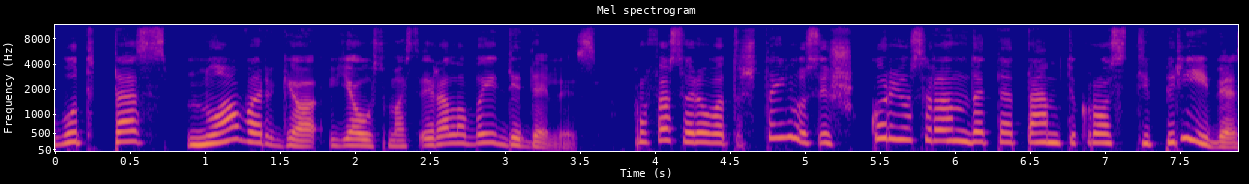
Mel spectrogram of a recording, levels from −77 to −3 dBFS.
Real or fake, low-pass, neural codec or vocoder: fake; 10.8 kHz; codec, 44.1 kHz, 7.8 kbps, Pupu-Codec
